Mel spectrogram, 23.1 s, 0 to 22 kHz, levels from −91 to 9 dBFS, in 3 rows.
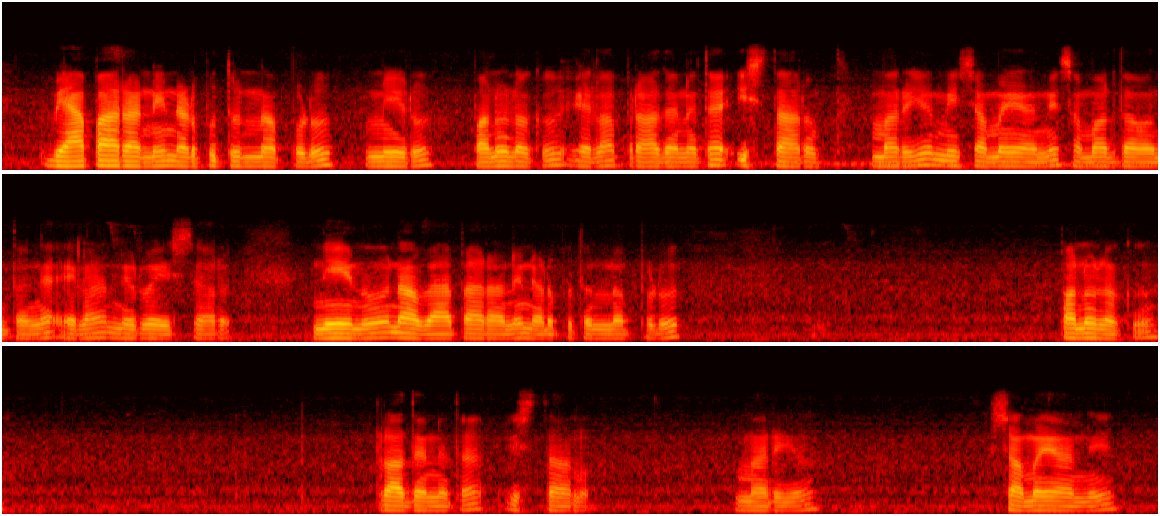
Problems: constant background noise, low volume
